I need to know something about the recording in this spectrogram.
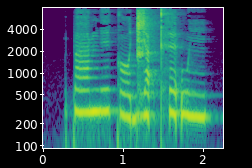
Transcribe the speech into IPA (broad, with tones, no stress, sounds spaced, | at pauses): p ä˦ ŋ e˦ k ɔ˨ d͡ʑ ä˦ ʔ kʰ ɛ˦ ʔ w ĩ˨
